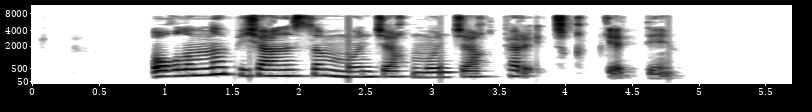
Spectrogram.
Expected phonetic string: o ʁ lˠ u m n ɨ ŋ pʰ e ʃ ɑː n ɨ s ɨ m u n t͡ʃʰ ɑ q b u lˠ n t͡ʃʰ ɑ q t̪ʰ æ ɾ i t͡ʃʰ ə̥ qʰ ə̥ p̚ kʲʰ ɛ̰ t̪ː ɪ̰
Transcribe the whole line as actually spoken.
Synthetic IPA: o ʁ lˠ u m n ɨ ŋ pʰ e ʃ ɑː n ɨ s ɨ m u n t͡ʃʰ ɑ q m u n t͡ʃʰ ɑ q t̪ʰ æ ɾ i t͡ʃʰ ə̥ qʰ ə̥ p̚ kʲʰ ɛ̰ t̪ː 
